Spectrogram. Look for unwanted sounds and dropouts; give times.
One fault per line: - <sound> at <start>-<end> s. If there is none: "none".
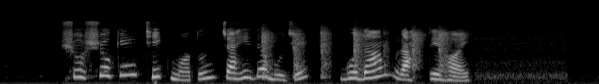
none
